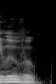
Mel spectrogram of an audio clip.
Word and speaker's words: Luvu: And when Carr got sacked by who's an outstanding player, this guy got over 100 tackles, like Luvu, whatever, however you pronounce his name. – Yeah, Frankie Luvu.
